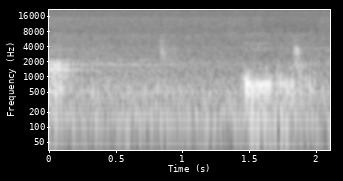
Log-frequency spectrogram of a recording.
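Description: Near silence: room tone, with a faint short sound about one and a half seconds in.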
